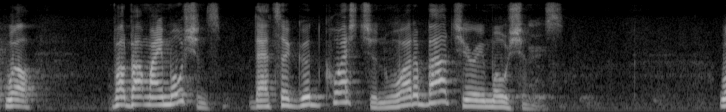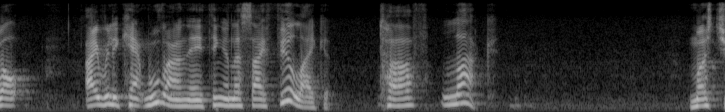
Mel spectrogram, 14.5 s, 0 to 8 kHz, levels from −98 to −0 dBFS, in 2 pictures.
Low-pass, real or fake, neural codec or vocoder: 7.2 kHz; real; none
